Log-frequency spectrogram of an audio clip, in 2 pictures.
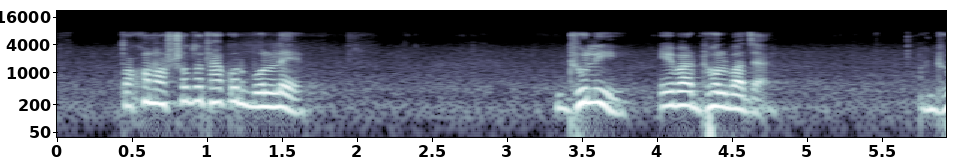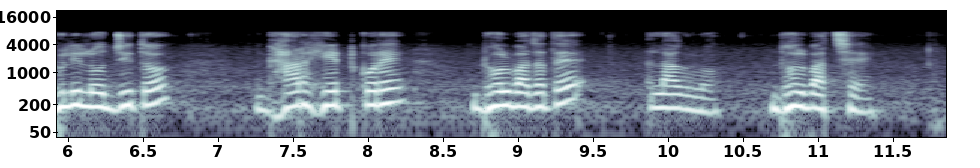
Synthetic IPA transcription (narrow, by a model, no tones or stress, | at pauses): t̪ɔkʰonɔʃot̪oʈ̪ʰakuɾbolːe | ɖʱuli | ebaɾɖʱolbad͡ʑa̰ | ɖʱulilod͡ʑit̪o | ɡʱaɾɦeʈkoɾe | ɖʱolbad͡ʑat̪̬e | laɡlo | ɖʱolbatːɕʰe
